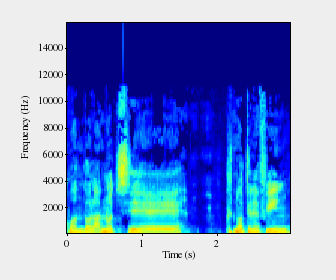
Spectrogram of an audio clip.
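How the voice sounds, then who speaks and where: Through noticeable background noise, a man with a strong Andalusian accent speaks at a medium pitch. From Andalusia, Córdoba. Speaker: music industry executive. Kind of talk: interview. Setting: studio.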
